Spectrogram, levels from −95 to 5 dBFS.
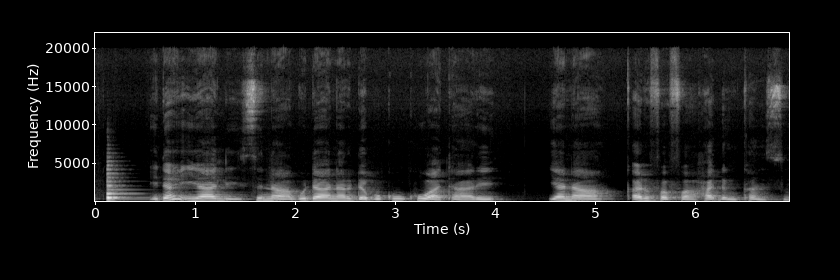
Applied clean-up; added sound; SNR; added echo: none; Bowed string instrument; -4 dB; none.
